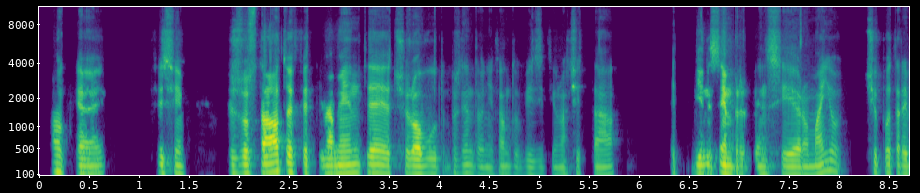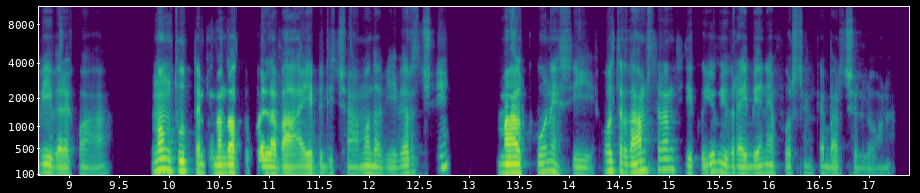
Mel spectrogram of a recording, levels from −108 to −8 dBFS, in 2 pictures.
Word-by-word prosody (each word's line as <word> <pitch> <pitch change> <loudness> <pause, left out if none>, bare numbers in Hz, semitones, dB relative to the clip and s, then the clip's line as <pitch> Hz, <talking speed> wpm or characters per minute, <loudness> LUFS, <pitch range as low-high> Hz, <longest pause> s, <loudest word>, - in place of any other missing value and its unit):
Okay, 110 -4 -1 0.5
sì, 120 - -3
sì. 115 -2 -3 0.4
Ci 115 - -7
son 115 +1 +3
stato 125 +3 +9
effettivamente, 115 -1 +2
ce 110 0 -8
l'ho 105 - +6
avuto 105 +1 +1
hai - - -25
presente 110 -1 -13
ogni 95 -1 -13
tanto 105 0 -14
visiti 95 0 -18
una 95 - -12
città 100 0 -9 0.5
e - - -18
viene 115 +1 -1
sempre 110 -1 +4
il - - -14
pensiero, 100 -1 -3
ma 105 +2 -1
io 140 +1 -7 0.2
ci - - -9
potrei 110 -2 -5
vivere 100 -4 -3
qua? 100 +4 -14 0.4
Non 155 0 +3
tutte, 140 -3 0
mi - - -7
hanno 115 0 +2
dato 115 - -7
quella 105 -2 +2
vibe, 100 +1 -2
diciamo 100 +1 -8
da 100 -1 -4
viverci, 110 - -9 0.5
ma 120 0 +7
alcune 125 +2 0
sì. 100 -3 -11
Oltre 140 -2 -3
ad 120 - -6
Amsterdam, 160 +5 -1
ti - - -30
dico 105 -1 -10
io 130 +5 -4
vivrei 105 -6 -5
bene, 105 +2 -6
forse 100 0 -15
anche 100 0 -20
a 100 - -10
Barcellona. 90 -2 -15
105 Hz, 185 wpm, -25 LUFS, 100-120 Hz, 0.5 s, stato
